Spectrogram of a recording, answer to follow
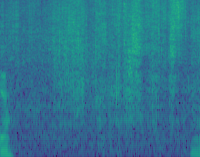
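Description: Cucumber leaves and vines rustling and crinkling irregularly as a hand pushes through them.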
